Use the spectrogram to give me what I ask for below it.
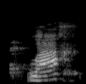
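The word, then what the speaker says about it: לה: At the end of a word Oh. is silent. Oh, so it's just la.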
